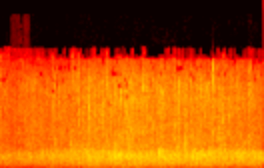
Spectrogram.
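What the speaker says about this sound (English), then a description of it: "I'm going to clap anyway" Party conference audience clapping, a continuous dense wash of applause from a large hall that swells slightly midway and carries on steadily.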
